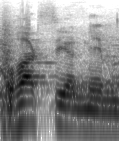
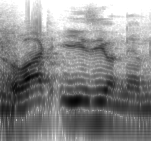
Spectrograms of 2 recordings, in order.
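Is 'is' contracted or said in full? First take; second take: contracted; full. First: The word 'is' is contracted onto 'what'. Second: The word 'is' is said in full. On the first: "এই সেন্টেন্সটাকে আমরা কিভাবে পড়েন" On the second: "ইজটা যদি এইভাবে দিয়ে দিত"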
